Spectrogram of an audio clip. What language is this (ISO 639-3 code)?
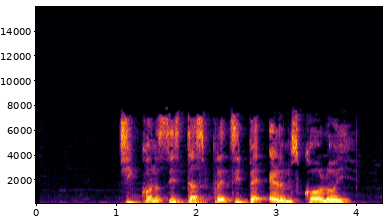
epo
